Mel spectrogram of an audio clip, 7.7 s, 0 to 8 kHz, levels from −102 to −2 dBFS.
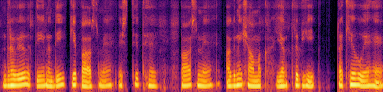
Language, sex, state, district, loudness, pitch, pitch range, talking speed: Hindi, male, Rajasthan, Jaipur, -14 LUFS, 135 Hz, 125-145 Hz, 125 wpm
